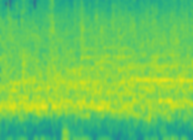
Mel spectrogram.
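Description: An audience claps steadily throughout, a dense, even wash of many hands with a faint murmur of crowd voices mixed in. The sound stays loud and constant from start to finish.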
